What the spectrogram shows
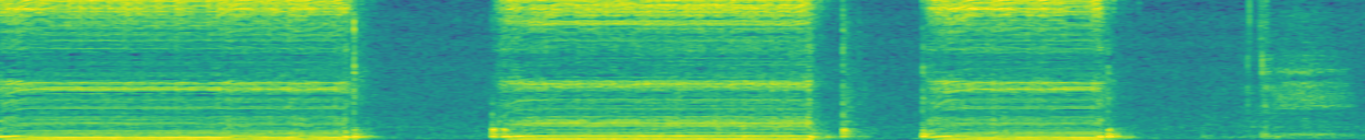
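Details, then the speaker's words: Arduino starter-kit small DC motor driven by button in the opposite direction: even high-pitched whir in three bursts, sound slightly different from the other direction; running normally. "Là, ça tourne dans un sens. Et là, au bruit, les bruits sont légèrement différents. On voit que ça tourne dans l'autre"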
